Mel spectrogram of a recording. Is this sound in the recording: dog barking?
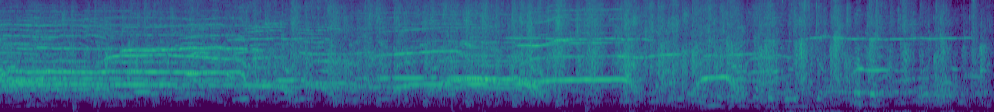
no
